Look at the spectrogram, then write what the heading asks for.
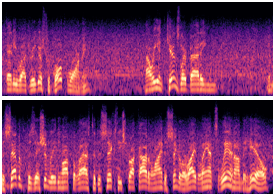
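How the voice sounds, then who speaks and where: A man calling a baseball game play by play on live radio in clipped, deliberate phrases. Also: a little high, muffled recording. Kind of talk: live radio sports commentary with sponsor reads. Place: stadium broadcast booth. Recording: noisy live ballpark radio broadcast.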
